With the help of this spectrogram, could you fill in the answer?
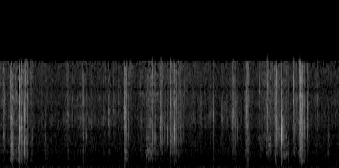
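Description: A snap-off metal utility blade shaves long curls off the surface of a solid, smooth teal bar of soap held in the palm. The scraping comes through as quiet, bright, crisp crackling strokes with short, dry bursts and almost no ring, over a faint low background hum.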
